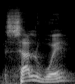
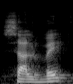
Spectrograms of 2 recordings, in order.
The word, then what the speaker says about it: salve: La más genérica y neutral es decir salwe si estamos saludando a una persona o salwete si son dos o más. En pronunciación eclesiástica, salve o salvete.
